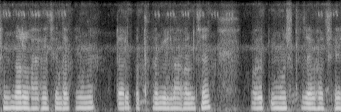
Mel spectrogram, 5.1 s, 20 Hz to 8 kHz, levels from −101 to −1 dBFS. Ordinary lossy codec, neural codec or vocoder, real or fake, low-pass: Opus, 16 kbps; vocoder, 22.05 kHz, 80 mel bands, Vocos; fake; 7.2 kHz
